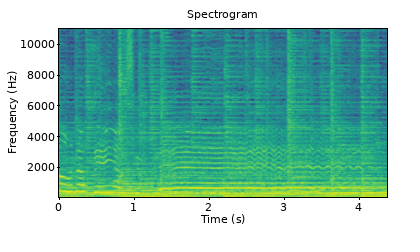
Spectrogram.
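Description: Live worship song: women singing in harmony over keyboard and acoustic guitar. Through the middle a lead voice holds one long note with vibrato.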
